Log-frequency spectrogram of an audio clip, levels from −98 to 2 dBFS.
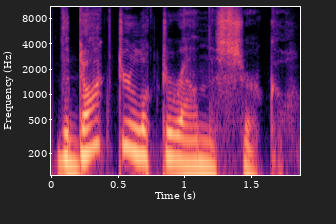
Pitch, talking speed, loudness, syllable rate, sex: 165 Hz, 190 wpm, -19 LUFS, 5.8 syllables/s, male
